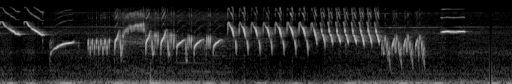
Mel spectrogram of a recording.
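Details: Canary lure song to get other canaries singing: high falling whistles, a series of bouncing upswept notes, then a fast even trill of short chirps sliding lower, ending in a single flat whistle.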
